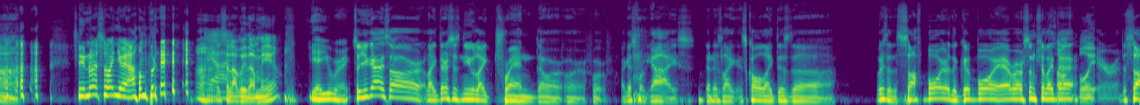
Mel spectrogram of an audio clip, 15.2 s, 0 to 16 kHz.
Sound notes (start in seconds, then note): 1.0 speaking Spanish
